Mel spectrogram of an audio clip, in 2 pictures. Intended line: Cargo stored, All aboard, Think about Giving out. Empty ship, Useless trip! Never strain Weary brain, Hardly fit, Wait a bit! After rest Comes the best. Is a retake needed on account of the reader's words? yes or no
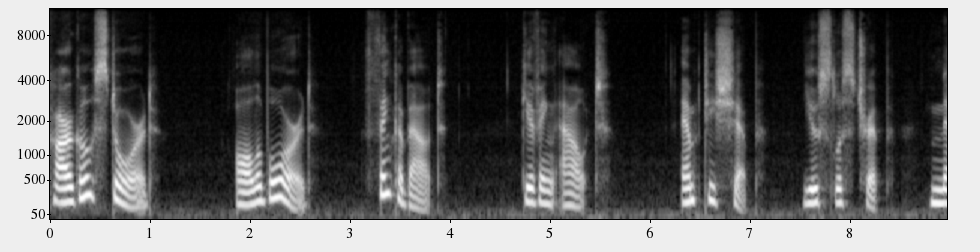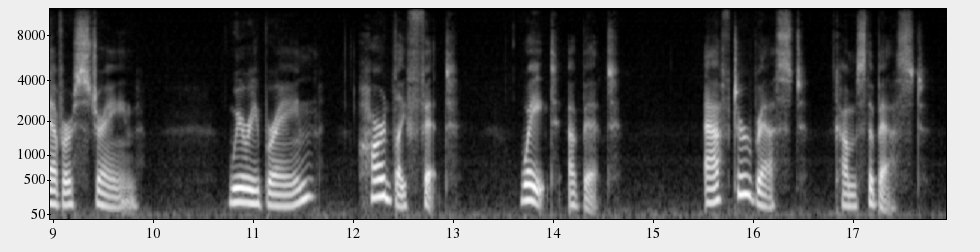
no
